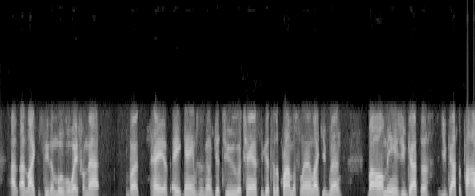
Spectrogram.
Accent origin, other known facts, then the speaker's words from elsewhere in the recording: Houston, Texas, United States; I grew up in Houston, man. I saw some hell of a athletes.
